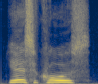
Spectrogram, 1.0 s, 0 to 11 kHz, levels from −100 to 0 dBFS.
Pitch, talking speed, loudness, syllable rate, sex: 255 Hz, 180 wpm, -14 LUFS, 4.9 syllables/s, female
